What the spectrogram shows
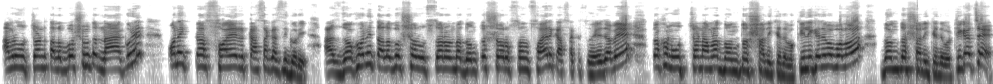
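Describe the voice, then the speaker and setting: A man's voice: extremely high pitch, fast talker. A man from Bangladesh teaching an online class, patiently repeating each point and quizzing his students. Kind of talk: online live class lesson. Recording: dull lo-fi recording.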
